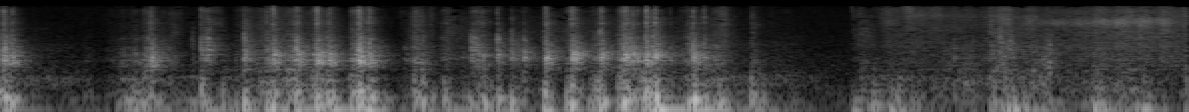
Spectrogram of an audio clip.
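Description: Long nails scratch along the exposed ridges of a single-face corrugated cardboard sheet while the sheet is flexed, making fast, uneven ticking rasps in bursts. The scratching briefly drops out near the four-second mark, then resumes as a softer, brighter scraping over a low rumble.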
